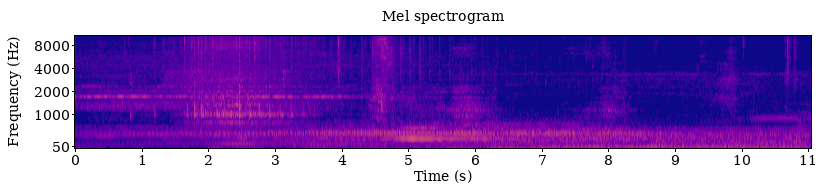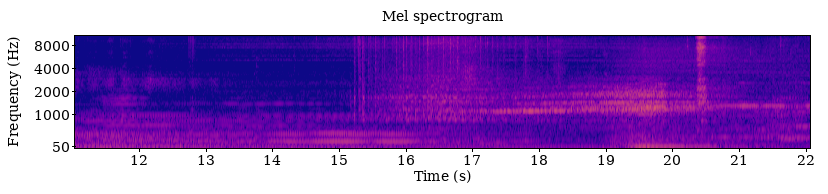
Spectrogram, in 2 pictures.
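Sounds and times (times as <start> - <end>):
chamber music sustained tones: 0.0 - 7.6
breathy airy flute sounds: 15.2 - 22.0.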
